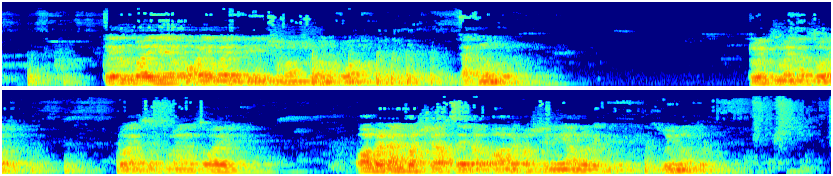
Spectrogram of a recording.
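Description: An elderly man speaks calmly and clearly, as if teaching.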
